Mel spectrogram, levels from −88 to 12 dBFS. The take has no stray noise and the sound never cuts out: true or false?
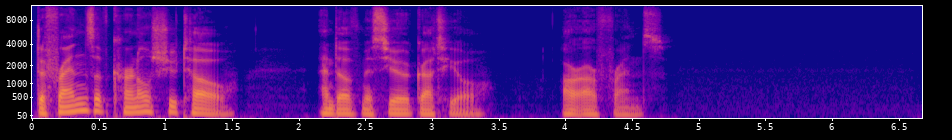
true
